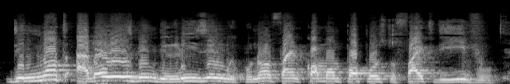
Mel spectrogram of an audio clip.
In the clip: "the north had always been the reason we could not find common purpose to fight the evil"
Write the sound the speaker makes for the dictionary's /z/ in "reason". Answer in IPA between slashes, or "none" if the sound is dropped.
/z/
